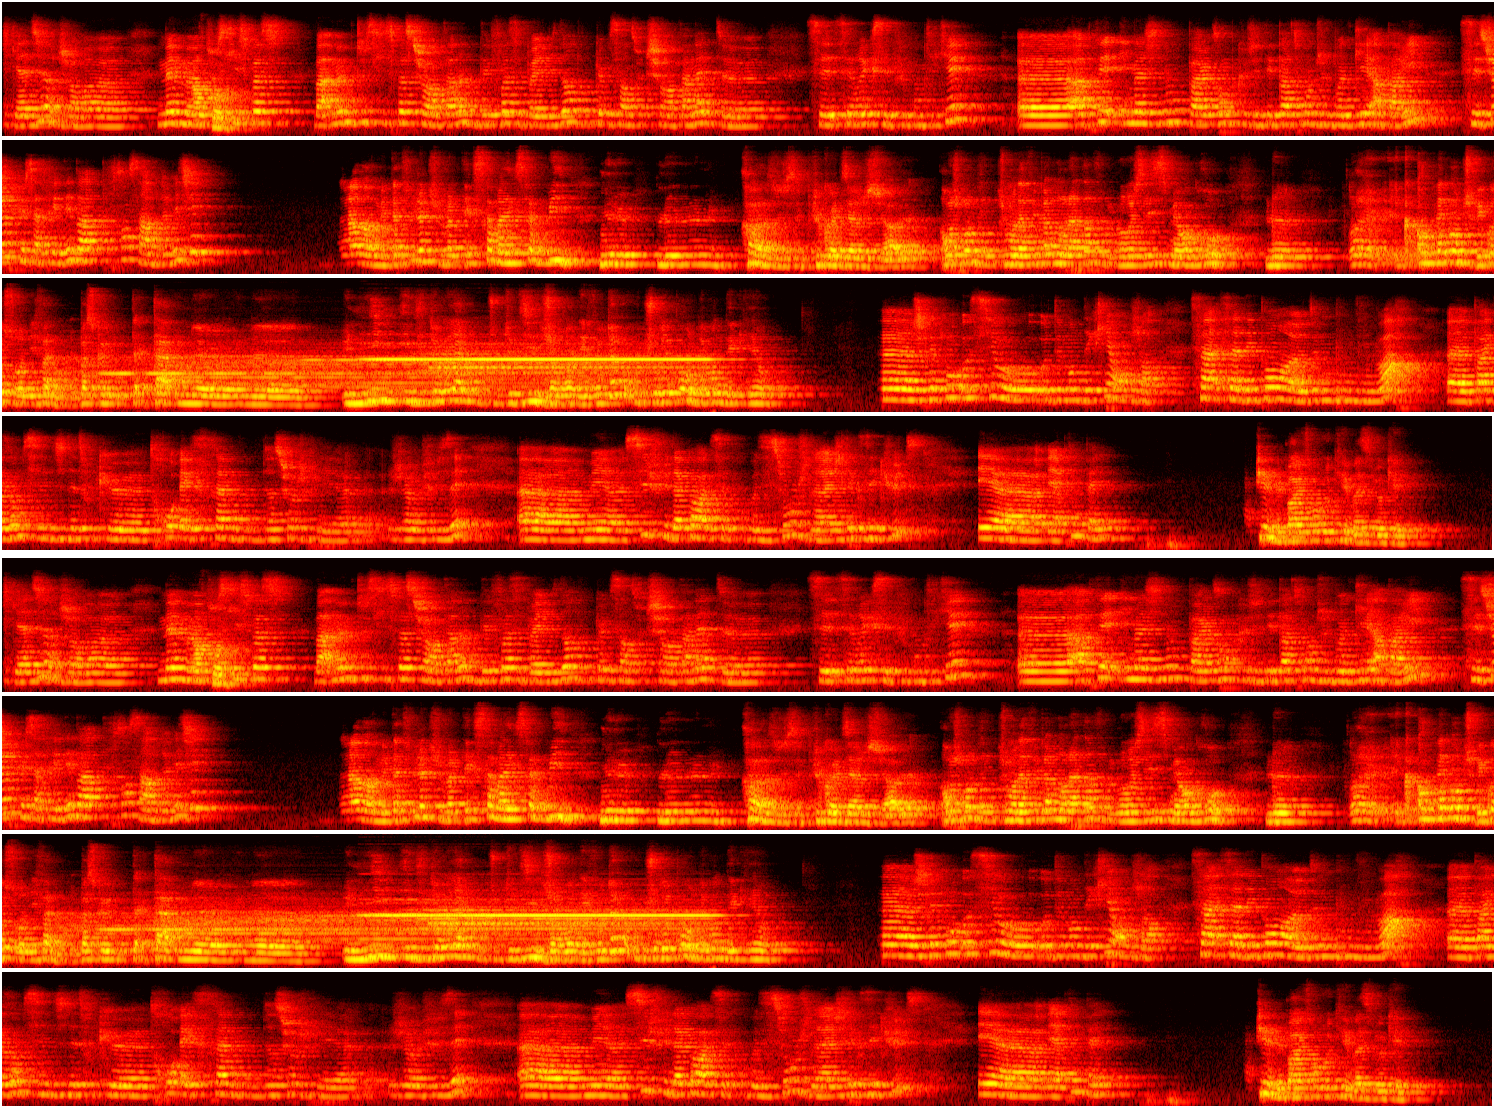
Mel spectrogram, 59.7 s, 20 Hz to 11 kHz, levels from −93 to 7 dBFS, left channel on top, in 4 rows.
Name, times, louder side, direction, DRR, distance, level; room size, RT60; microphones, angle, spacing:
voice 1, 0.0-2.8 3.1-9.7 10.1-14.2 14.6-16.9 38.6-43.9 44.3-55.8, left 1 dB, 20° left, -3 dB, 0.6 m, -30 dB
voice 2, 1.9-2.2 18.3-20.6 20.9-24.0 24.3-27.1 27.5-27.8 28.4-32.8 33.2-37.5 57.3-59.0, equal, 75° left, -4 dB, 1.1 m, -27 dB
sound 1, 30.3-36.9, equal, 60° right, 1.0 m, -24 dB
5.1 x 2.7 x 2.9 m, 1.1 s
head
